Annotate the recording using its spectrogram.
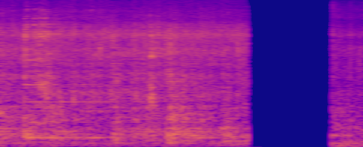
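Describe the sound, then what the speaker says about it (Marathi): Tomatoes sauté in oil with onions and green chillies, a soft, fairly quiet sizzle with faint stirring nearby, cut by a brief stretch of complete silence before the frying resumes, and no voices. "आता यामध्ये मी टमाटर घालत आहे टमाटर आता दोन मिनिट पुन्हा परतून घेणार आहे"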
